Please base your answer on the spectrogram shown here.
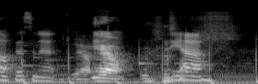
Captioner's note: chuckles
